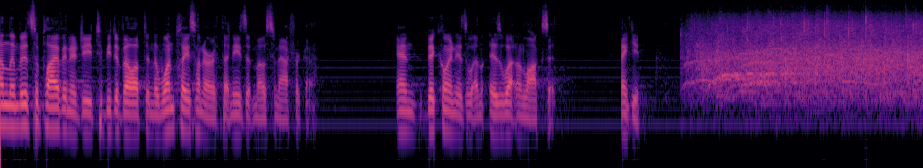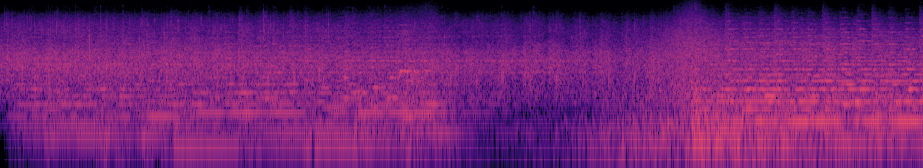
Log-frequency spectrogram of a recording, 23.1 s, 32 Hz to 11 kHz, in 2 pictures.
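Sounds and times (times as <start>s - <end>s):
audience applause: 8.5s - 23.0s
music: 11.5s - 18.2s, 19.9s - 23.0s.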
